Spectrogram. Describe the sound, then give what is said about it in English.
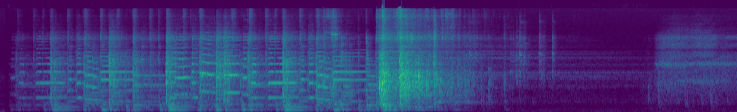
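A band plays steadily until a sudden loud crash cuts through as a chair is hurled and slams into a wall, followed by a scattered clatter that dies into silence. “Why do you suppose I just hurled a chair at your head”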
